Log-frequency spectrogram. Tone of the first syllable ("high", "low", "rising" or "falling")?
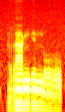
low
